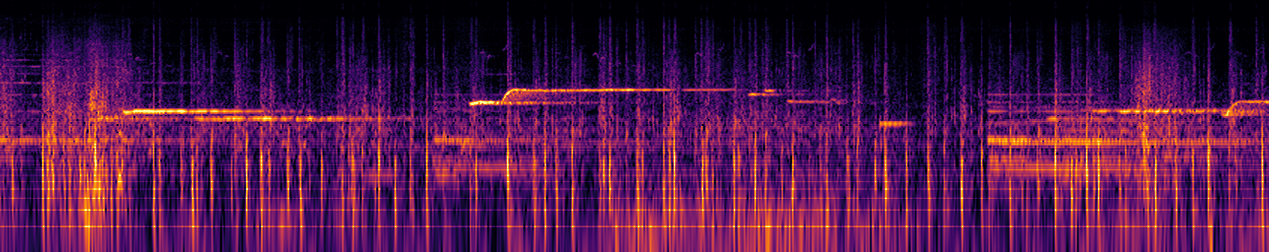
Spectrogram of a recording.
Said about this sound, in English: let's see if you can still ride a horse. Giddy up!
